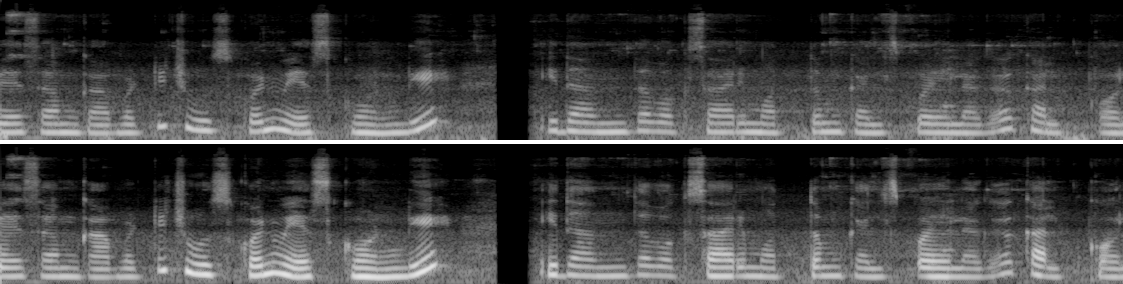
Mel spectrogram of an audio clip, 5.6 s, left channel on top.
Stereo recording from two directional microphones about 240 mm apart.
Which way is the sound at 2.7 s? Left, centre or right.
Right.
